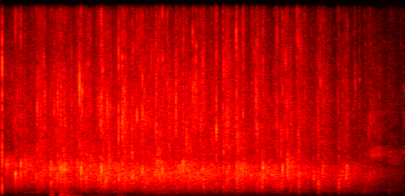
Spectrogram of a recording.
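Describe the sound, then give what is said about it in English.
An audience claps steadily in praise of Christ for several seconds, a dense, continuous patter of many hands at an even loudness that eases off near the end, with a brief voice heard at the start. “Give Him a clap.”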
